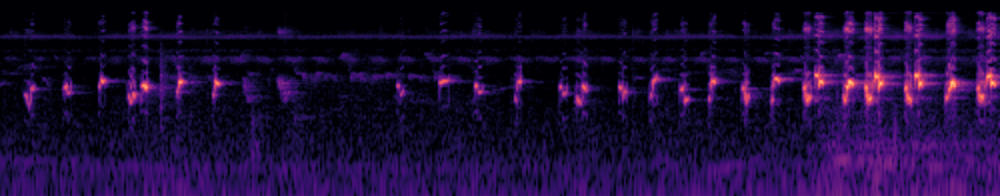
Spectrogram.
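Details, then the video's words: Yellow-vented bulbul with an unusual voice: sparse, soft chirps separated by gaps, then an excited run of louder bubbling notes in the final seconds. "Burung trucuk unik suara aneh"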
